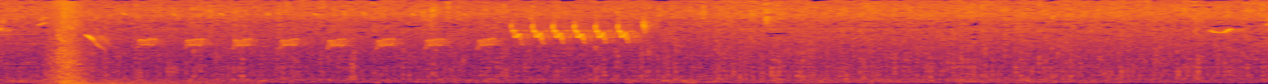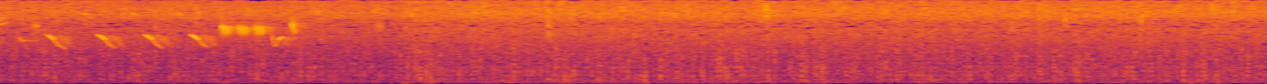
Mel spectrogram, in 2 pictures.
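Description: Steady rain falling on leaves and waterlogged ground. A bird calls in two bouts of short chirps ending in a quick trill, one near the start and one about halfway through. A single sharp knock comes about half a second in.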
